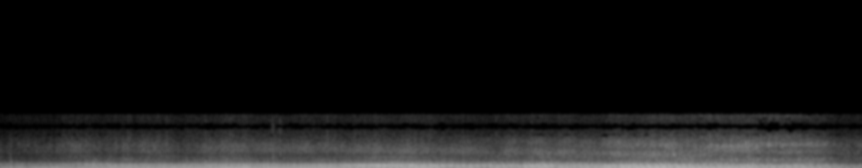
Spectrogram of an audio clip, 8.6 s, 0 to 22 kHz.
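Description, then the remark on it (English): Several propeller airplanes of an air squadron drone steadily overhead as they turn back from a flight and come in to land at a camp, a loud, continuous engine roar with deep humming tones that tapers slightly at the end. No one speaks. “Following the example set by the leaders, the rest of the 15 planes of the Purple Triangle Air Squadron turn back from the ordered flight and land at the camp.”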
